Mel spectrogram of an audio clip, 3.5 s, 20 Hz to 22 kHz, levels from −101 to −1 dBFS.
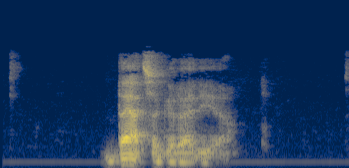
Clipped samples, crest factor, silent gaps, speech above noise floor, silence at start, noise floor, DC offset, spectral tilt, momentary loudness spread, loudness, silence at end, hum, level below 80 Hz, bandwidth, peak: under 0.1%; 24 dB; none; 53 dB; 1.05 s; -74 dBFS; under 0.1%; -3 dB/octave; 21 LU; -21 LUFS; 1.2 s; none; -64 dBFS; 7.4 kHz; -2 dBFS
